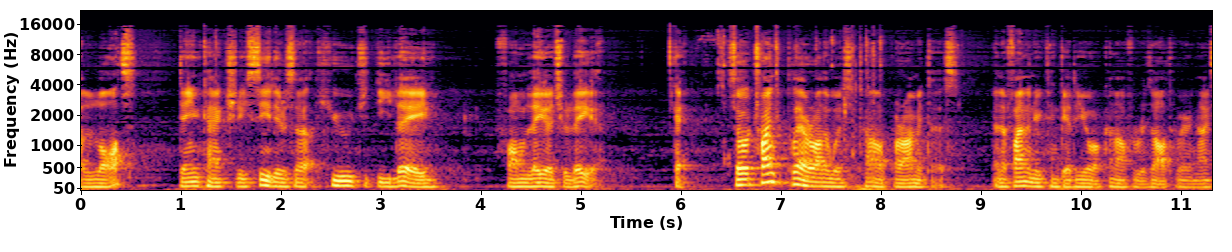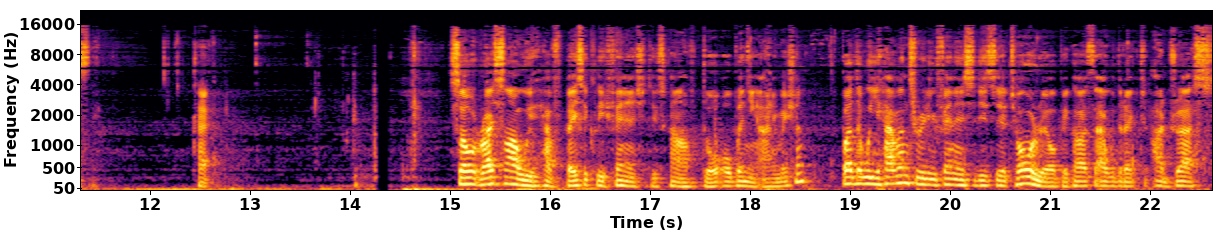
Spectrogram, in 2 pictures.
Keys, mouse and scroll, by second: 1.5-4.6 drag, 7.5 click, 9.5-12.5 drag, 12.9 d, 13.3 right click, 13.8 d, 14.4 ctrl+alt+shift+q, 18.1-21.9 middle drag, 21.9 click.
